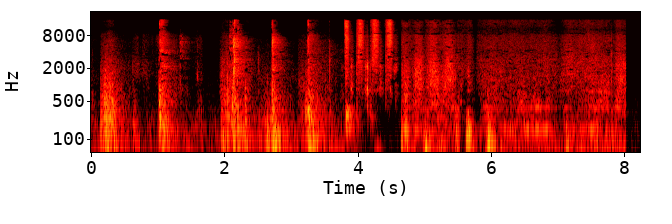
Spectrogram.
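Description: Clothes and hangers being handled, with rustling and light knocks, then a pump spray bottle misting five or so quick times about four seconds in, followed by steady rubbing until the sound cuts off suddenly near the end.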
